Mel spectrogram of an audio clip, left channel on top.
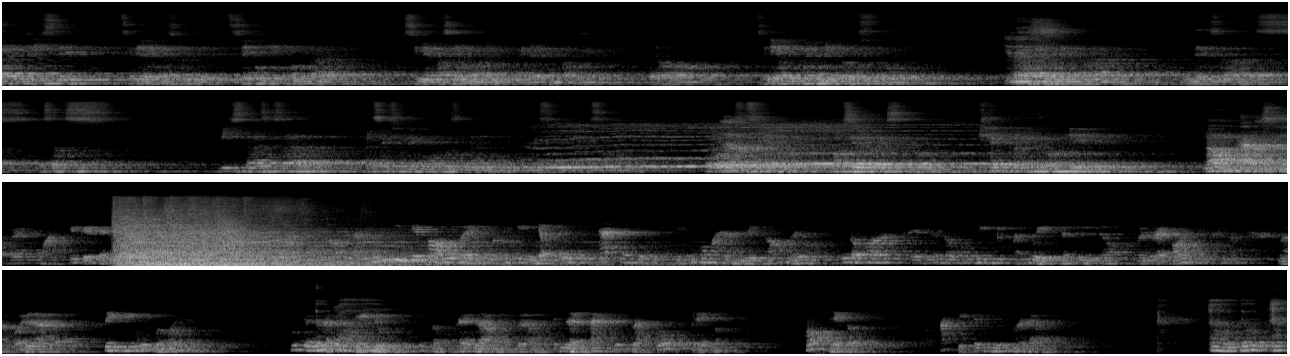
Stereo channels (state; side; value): different; both; correlation 0.00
